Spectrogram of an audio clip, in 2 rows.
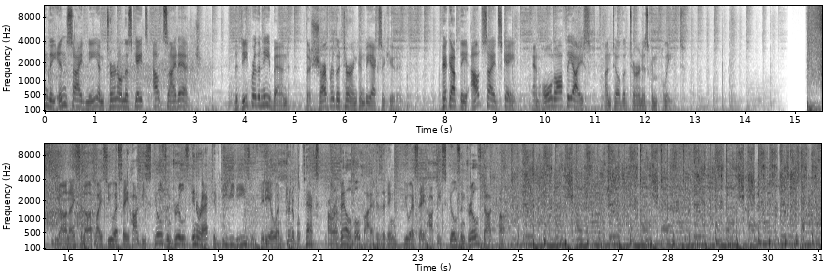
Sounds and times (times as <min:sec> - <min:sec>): Speech: 0:00.0 - 0:03.2, 0:03.8 - 0:07.2, 0:07.9 - 0:12.8, 0:15.7 - 0:24.9
Music: 0:00.0 - 0:31.0.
